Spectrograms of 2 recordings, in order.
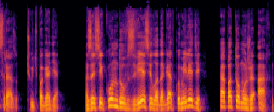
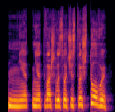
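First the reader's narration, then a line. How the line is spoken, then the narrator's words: Frightened gasp. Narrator (Russian): испуганно ахнула Бернадетт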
